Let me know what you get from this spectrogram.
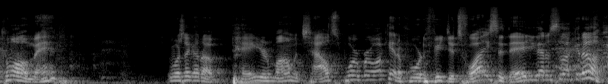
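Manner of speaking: put-on a broke dad refusing to feed his kids; dismissive dad. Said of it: "And you're like".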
